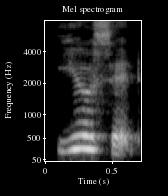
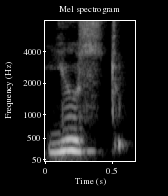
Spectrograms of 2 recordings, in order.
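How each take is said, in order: First: It sounds like 'use it', with an extra vowel. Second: The t sounds merge into one smooth sound. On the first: The speaker calls it wrong. "we don't say I use it" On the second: The speaker calls it right. "the sound combines"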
